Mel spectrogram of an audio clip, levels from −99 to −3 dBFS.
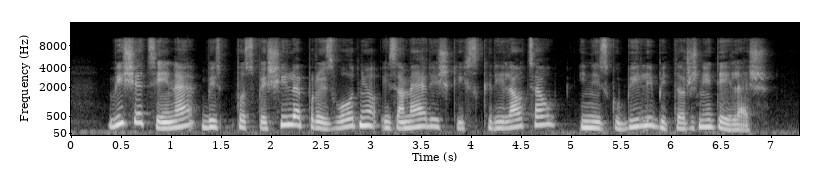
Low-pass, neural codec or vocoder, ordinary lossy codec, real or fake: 9.9 kHz; vocoder, 22.05 kHz, 80 mel bands, WaveNeXt; AAC, 64 kbps; fake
